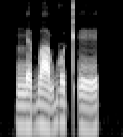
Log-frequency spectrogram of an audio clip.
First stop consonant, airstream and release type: plain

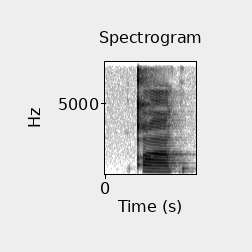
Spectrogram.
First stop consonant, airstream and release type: ejective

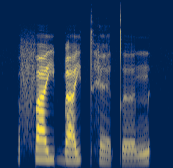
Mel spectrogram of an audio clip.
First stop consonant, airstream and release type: implosive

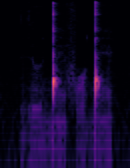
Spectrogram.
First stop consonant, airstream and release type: click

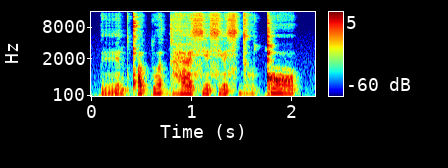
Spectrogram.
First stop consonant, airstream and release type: ejective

